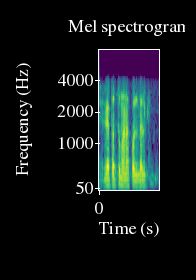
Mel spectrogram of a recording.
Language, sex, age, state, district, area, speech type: Telugu, male, 18-30, Andhra Pradesh, Kadapa, rural, conversation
